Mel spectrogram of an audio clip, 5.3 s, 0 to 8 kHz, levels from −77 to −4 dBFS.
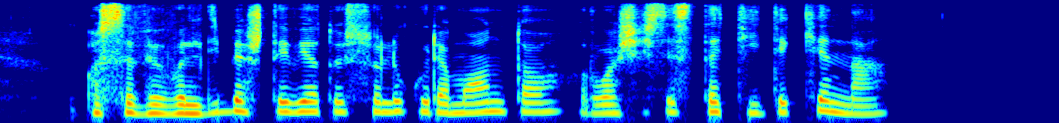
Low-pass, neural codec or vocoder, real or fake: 7.2 kHz; none; real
